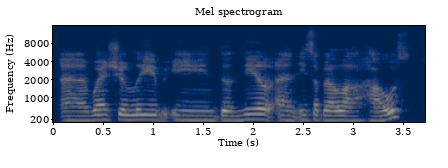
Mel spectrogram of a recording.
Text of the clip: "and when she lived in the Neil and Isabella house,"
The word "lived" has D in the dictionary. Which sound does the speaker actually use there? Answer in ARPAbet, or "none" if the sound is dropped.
none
